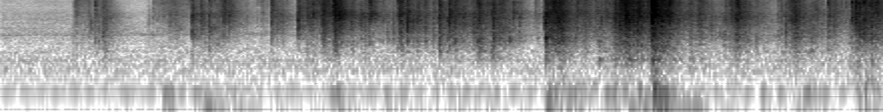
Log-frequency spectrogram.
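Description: A trading-card pack being opened and its cards handled: crinkling and rustling of the wrapper in a run of irregular bursts, growing louder toward the end.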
